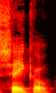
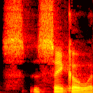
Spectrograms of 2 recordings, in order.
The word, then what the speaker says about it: Seiko: One last thing, because I got some comments about how I pronounce Seiko. It's really a tongue breaker for me because in the Netherlands we say Seiko.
